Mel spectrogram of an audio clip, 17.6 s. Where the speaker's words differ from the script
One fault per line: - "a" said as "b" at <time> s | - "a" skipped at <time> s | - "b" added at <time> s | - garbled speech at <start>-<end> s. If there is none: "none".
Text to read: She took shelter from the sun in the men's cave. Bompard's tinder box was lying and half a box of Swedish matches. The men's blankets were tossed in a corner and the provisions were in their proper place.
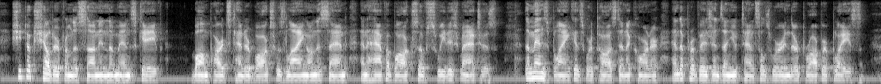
- "on the sand" added at 6.1 s
- "and utensils" added at 14.4 s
